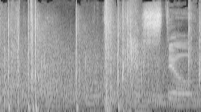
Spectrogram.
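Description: Rifles fire in rapid cracks nearby.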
